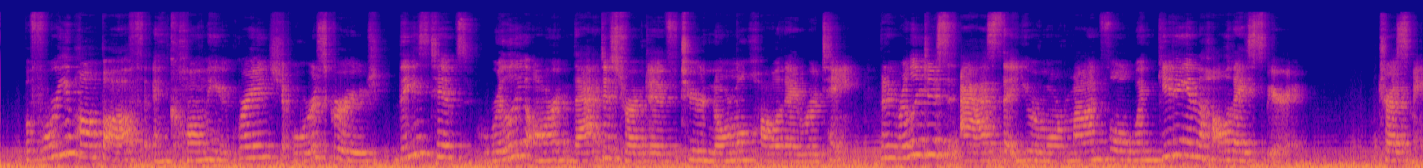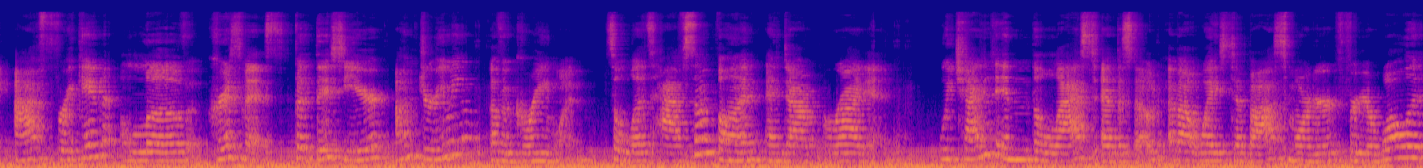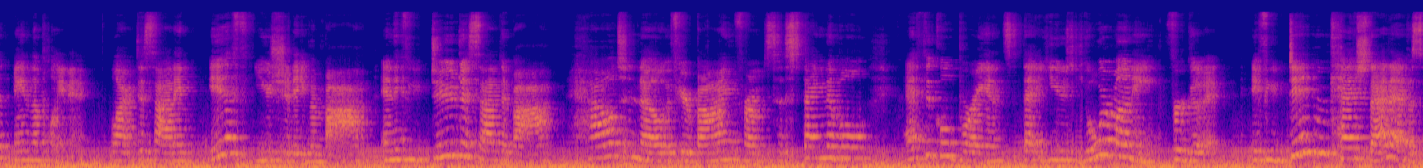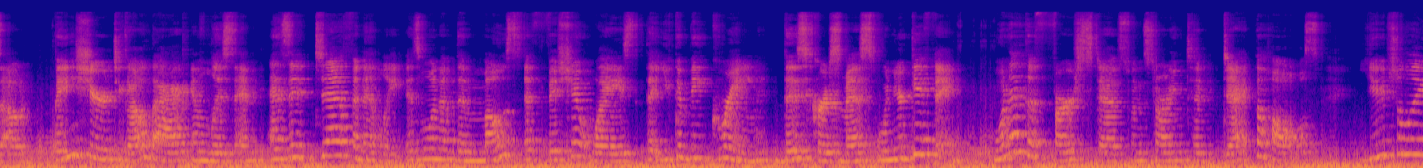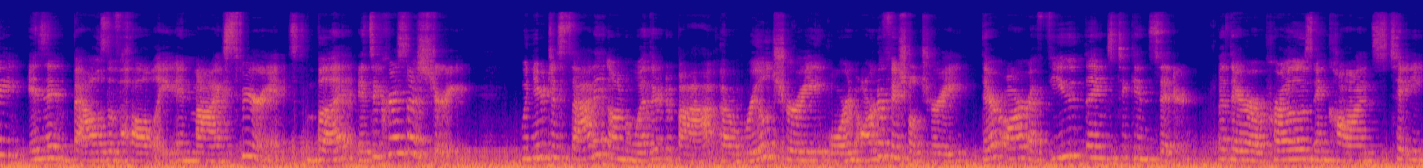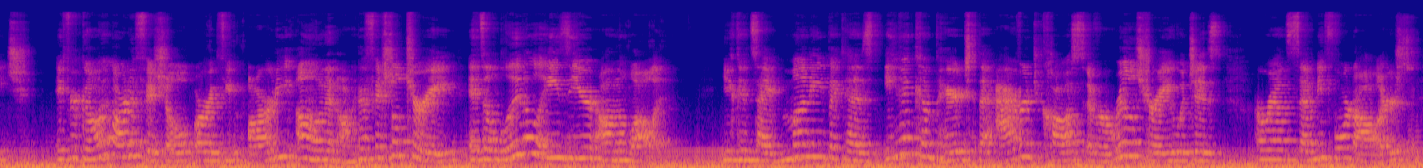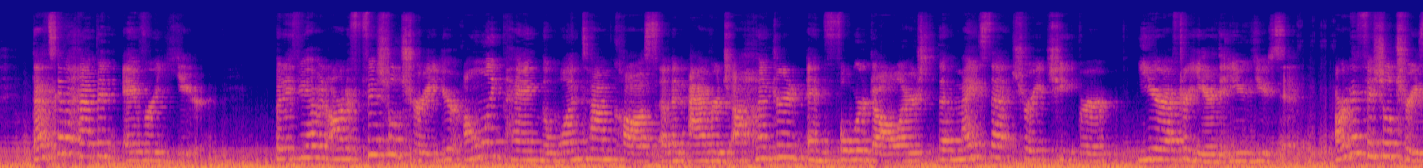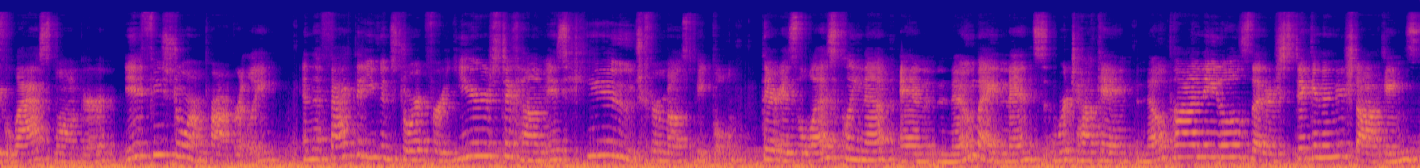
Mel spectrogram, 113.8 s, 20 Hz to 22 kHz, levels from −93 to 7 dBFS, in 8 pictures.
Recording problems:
off-mic speech; far
room echo; slight; dies away in 0.3 s
squashed, flat; somewhat
electrical hum; noticeable; throughout; 60 Hz, 20 dB below the speech
wind noise on the microphone; occasional gusts; 20 dB below the speech

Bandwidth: 16 kHz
